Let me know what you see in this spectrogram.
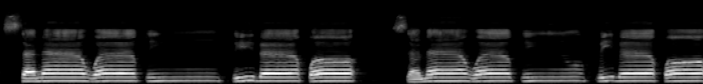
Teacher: তো সেজন্য এইখানে তিনের গুন্নাটা আমাদেরকে ইকফার এই তোয়ার কারণে গুন্নাটাকে মোটা করে বলতে হবে।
